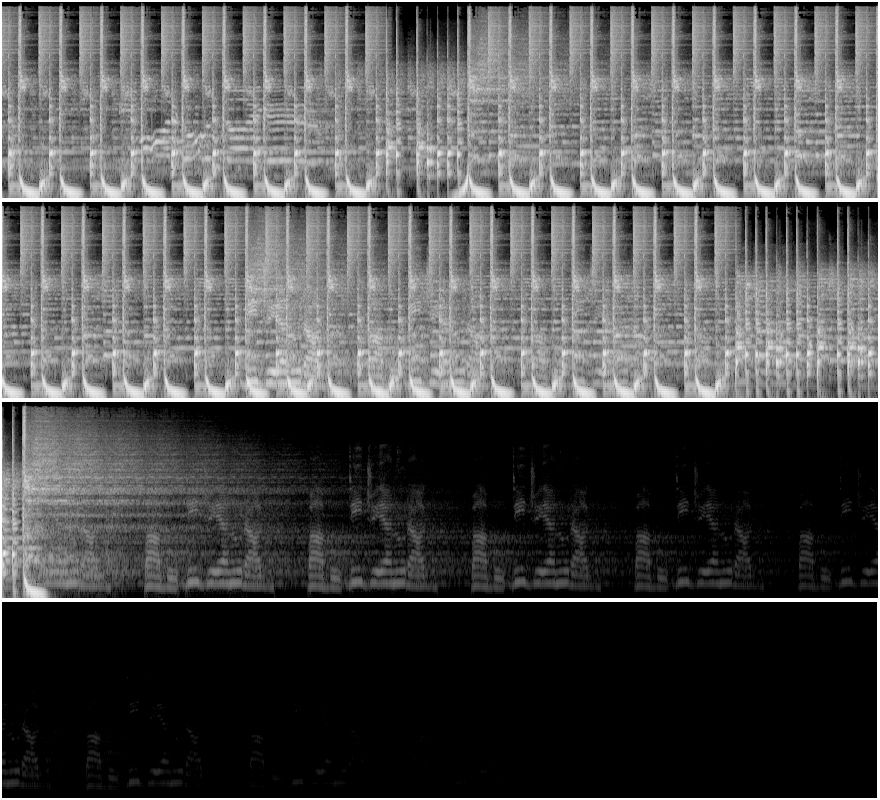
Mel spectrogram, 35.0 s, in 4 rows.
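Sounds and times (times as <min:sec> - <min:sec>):
dholak dance mix: 0:00.0 - 0:19.4.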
